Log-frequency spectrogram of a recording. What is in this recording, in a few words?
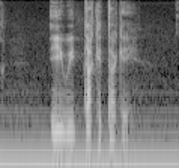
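"iwi taketake", Maori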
